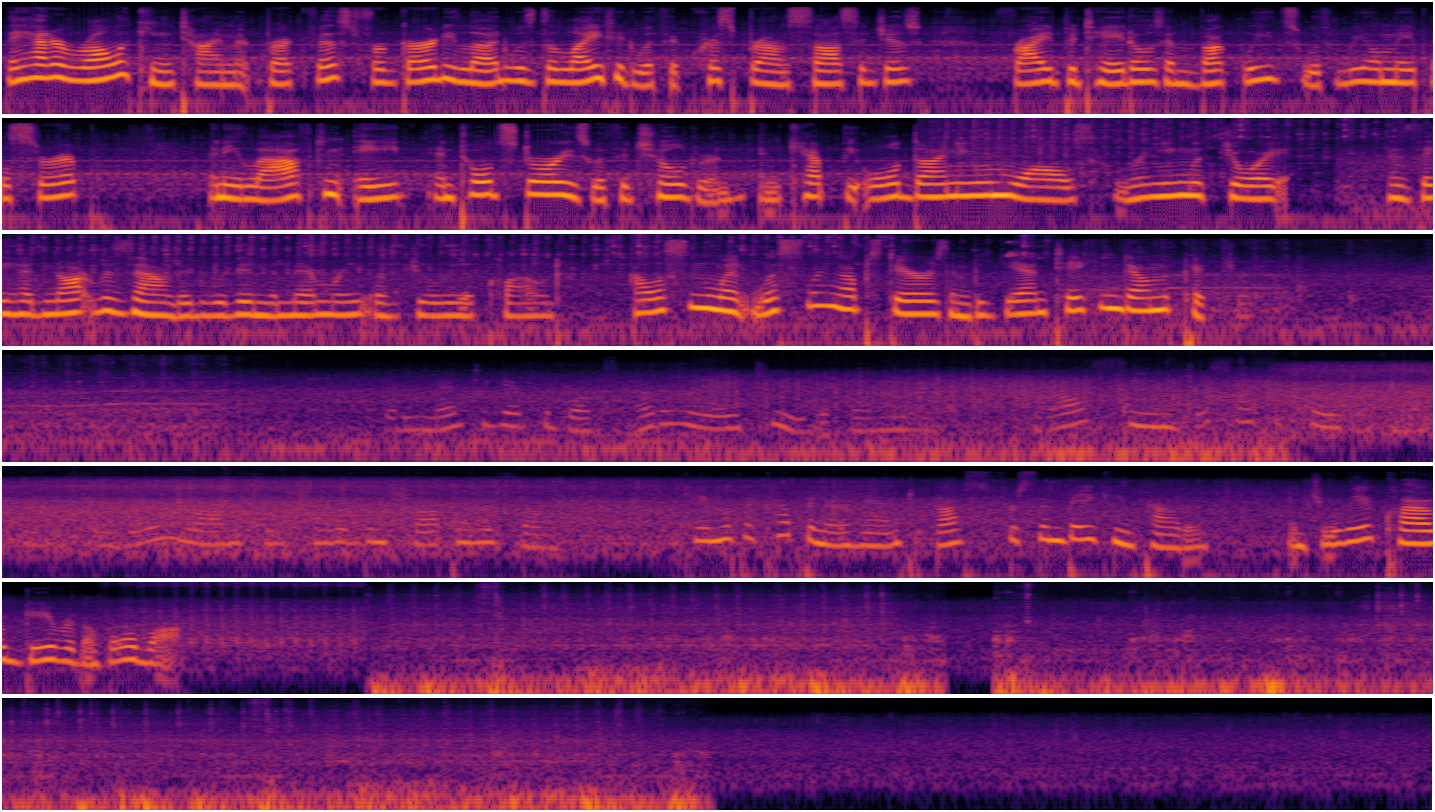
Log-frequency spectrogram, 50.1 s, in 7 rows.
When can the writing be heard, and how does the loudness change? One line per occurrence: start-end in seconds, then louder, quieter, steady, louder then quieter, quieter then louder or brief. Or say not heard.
37.6-46.5 steady.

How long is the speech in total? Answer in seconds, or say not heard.
34 s.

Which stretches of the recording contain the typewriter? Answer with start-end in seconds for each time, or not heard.
not heard.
